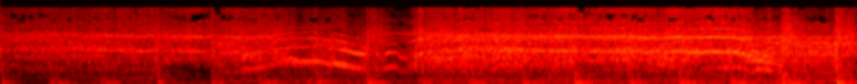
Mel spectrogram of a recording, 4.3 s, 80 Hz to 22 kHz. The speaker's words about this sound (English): And it's also just this great song because it ends with maybe one of the like longest unbroken stretches of screaming ever to be in a 3-minute pop song.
